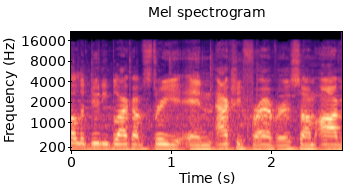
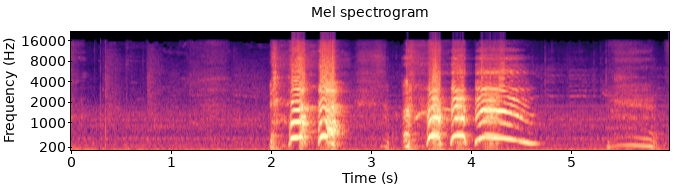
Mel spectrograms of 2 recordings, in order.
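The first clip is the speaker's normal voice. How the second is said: hysterical high laugh; 6 dB louder than usual. Real, not acted. After outburst.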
